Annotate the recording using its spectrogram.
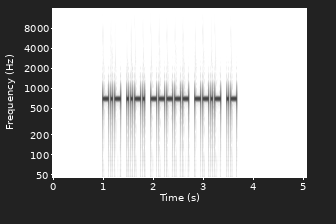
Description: Morse code, heard as a keyed tone, about 29 wpm, 700 Hz. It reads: KF0QA
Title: USA Call Signs - 5 Characters - 3x Character Spacing - 30wpm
